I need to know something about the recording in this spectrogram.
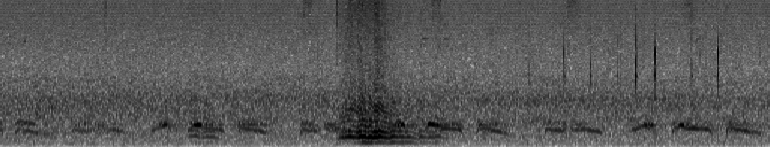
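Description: Bumblebee buzzing close by as it forages on flowers. Its low hum keeps wavering in pitch and swells loudest about halfway through as it comes nearest.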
